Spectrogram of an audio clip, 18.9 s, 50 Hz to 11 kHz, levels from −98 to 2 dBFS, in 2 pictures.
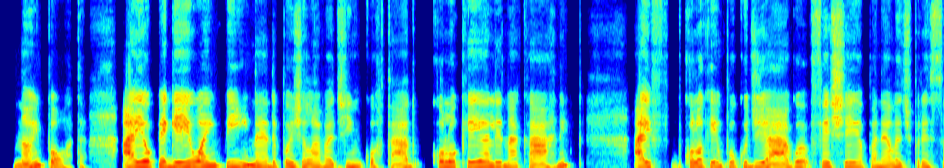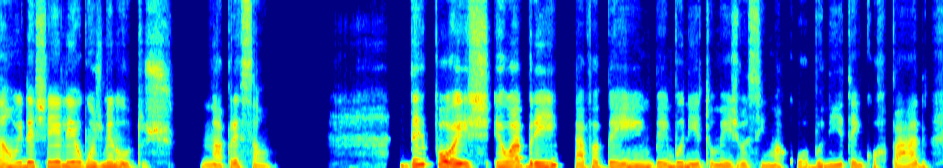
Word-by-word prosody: Não 190 +2 +2
importa. 175 - -1 0.3
Aí 245 +4 +8
eu 280 - +9
peguei 275 -1 +5
o 290 - +4
aipim, 270 -1 +3
né, 265 -5 +3
depois 215 -2 -1
de 210 - -4
lavadinho 210 +2 -1
cortado, 215 -1 -4
coloquei 270 -1 +2
ali 265 -1 +2
na 245 -1 0
carne. 220 +7 0 0.6
Aí 245 +2 +6
fu - - -17 0.2
coloquei 235 +1 +1
um 245 - -2
pouco 240 +2 -5
de 235 +1 -1
água, 205 +9 +3
fechei 220 +1 -1
a - - -7
panela 210 -2 -2
de 210 - -11
pressão 215 +1 -4
e 250 - -3
deixei 255 +2 0
ali 265 -1 0
alguns 255 0 -2
minutos, 260 - -4 0.3
na 190 -4 -5
pressão. 175 -5 -6 1.3
Depois 265 - +3
eu 225 +1 0
abri. 245 +3 +1
Estava 185 0 -5
bem 195 +8 -3
bem 190 +2 -4
bonito 200 -6 -4
mesmo, 170 +3 -4
assim, 185 0 -10
uma 180 0 -6
cor 185 +1 -11
bonita, 185 -1 -5
encorpado. 180 +1 -6
220 Hz, 155 wpm, -23 LUFS, 195-255 Hz, 1.3 s, eu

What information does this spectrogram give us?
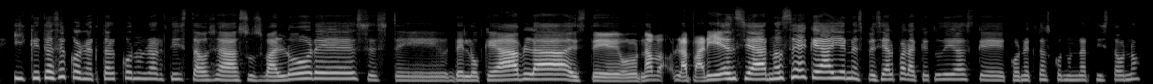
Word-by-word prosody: ¿Y 275 -1 -1
qué 290 +3 -3
te 305 - -1
hace 345 +4 0
conectar 260 -3 -4
con 285 0 -6
un 260 -1 -6
artista?, 245 -3 -5
o 200 - -4
sea, 200 -2 +1
sus 195 -1 -10
valores, 265 +6 -1
este, 180 -2 -9
de 195 +2 -4
lo 185 0 -3
que 200 +1 -2
habla, 235 +2 +6
este, 175 -3 0
o 165 +1 -4
nada 200 +4 +2
má - - -19
la 195 -4 +4
apariencia, 245 - +5
no 270 +3 0
sé 340 +3 0
qué 295 -2 +5
hay 290 +1 +4
en 285 -1 -1
especial 230 0 -4
para 225 -4 -3
que 210 - -10
tú 230 - -12
digas 235 0 -5
que 195 -3 -5
conectas 205 +2 -8
con 215 -2 -12
un 205 0 -8
artista 205 0 -10
o 210 - -7
no. 245 +4 -9
225 Hz, 210 wpm, -23 LUFS, 195-260 Hz, -, habla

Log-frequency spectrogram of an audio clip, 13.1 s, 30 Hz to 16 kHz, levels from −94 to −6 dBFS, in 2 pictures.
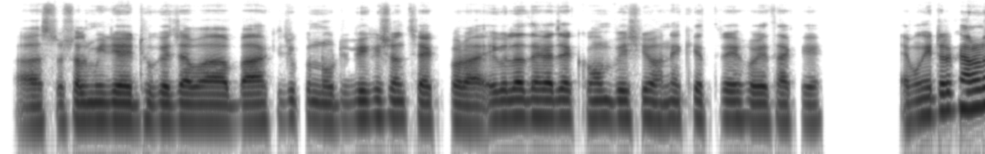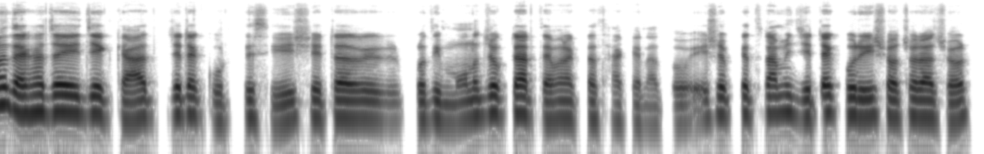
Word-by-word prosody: আ - - -4 0.2
social 120 +1 -1
মিডিয়ায় 125 -1 +3
ঢুকে 120 -1 0
যাওয়া, 115 0 +3 0.2
বা 120 - +5
কিছুক্ষণ 130 0 -7
নোটিফিকেশন 130 +3 -2
চেক 120 -1 +1
করা। 115 -2 +2
এগুলা 135 +2 +3
দেখা 140 -1 +4
যায় 140 -1 +2
কম-বেশি 135 0 -2
অনেক 125 +1 -4
ক্ষেত্রেই 130 0 -2
হয়ে 120 -1 +2
থাকে। 115 0 -4 0.6
এবং 125 - -3
এইটার 180 +3 +2
কারণে 205 +4 +7
দেখা 165 +1 +4
যায় 170 0 +8
এই - - -5
যে 160 - +6 0.2
কাজ 130 +2 +2 0.2
যেটা 155 0 +2
করতেছি 120 0 -10 0.2
সেটার 135 0 +1
এর 130 - -5 0.2
প্রতি 130 +1 -3
মনোযোগটা 145 +5 0
আর - - -15
তেমন 130 +1 -2
একটা 130 - -7
থাকে 120 -1 -12
না। 105 - -14
তো - - -12 0.2
এসব 150 +3 -2
ক্ষেত্রে 160 0 -5
আমি 165 - -3
যেটা 140 +3 +2
করি 150 -2 +3
সচরাচর, 135 -2 0
130 Hz, 200 wpm, -23 LUFS, 120-140 Hz, 0.6 s, যায়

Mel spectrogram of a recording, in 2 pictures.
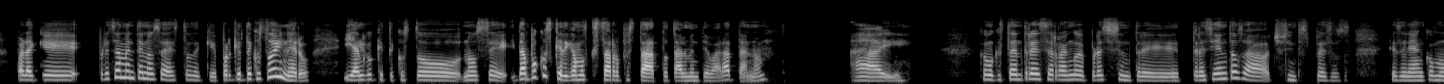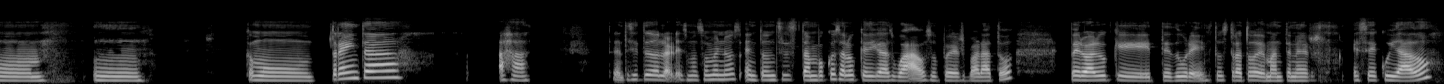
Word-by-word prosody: para 210 -1 +4
que, 210 +2 +1 0.2
precisamente, 295 +3 +2
no 250 - +2
sea 225 -4 0
esto 215 +2 -8
de 195 - -5
que, 175 -1 -7
porque 220 +5 0
te 250 - +2
costó 265 +7 +3
dinero 190 - +5 0.3
y - - 0
algo 215 +4 +3
que 225 - -6
te - - -11
costó, 195 -3 +1
no 205 +1 0
sé, 205 0 -1
y - - -17
tampoco 310 +10 +6
es - - 0
que - - +5
digamos 210 +2 +3
que - - -6
esta 215 - +6
ropa 205 +1 -3
está 175 -5 +7
totalmente 180 -1 -2
barata, 215 +6 -1
¿no?, 180 - -6 0.9
hay, 175 - 0 0.7
como 225 -1 0
que 220 - -11
está 235 +2 0
entre 250 +2 +2
ese 240 -1 0
rango 215 0 0
de 215 - +1
precios 210 +3 -3
entre 175 -3 -3
300 255 +8 -1
a 195 -5 +1
800 205 -4 -8
pesos, 185 -1 -9 0.4
que - - -6
serían 190 0 -1
como, 180 -3 -1 0.5
mm, 185 -2 -1 1.1
como 185 -2 -1 0.2
30 305 +5 +4 1.0
ajá, 195 -2 -1 0.8
37 220 +1 -8
dólares 215 0 0
más 205 -1 -7
o - - -3
menos, 225 +2 -2
entonces 210 +1 -4
tampoco 200 +3 -1
es 240 - -6
algo 215 0 +1
que 200 - -3
digas 190 -1 +1
wao, 180 +1 +4
super 185 -1 -3
barato, 175 +11 -1 0.6
pero 205 -1 +5
algo 200 +1 +3
que 180 -4 -1
te 180 -1 -3
dure, 185 0 0
entonces 195 +1 -8
trato 190 0 -1
de 185 -2 +1
mantener 175 0 -2 0.4
ese 195 0 -5
cuidado, 195 - +3
200 Hz, 160 wpm, -23 LUFS, 185-220 Hz, 1.1 s, está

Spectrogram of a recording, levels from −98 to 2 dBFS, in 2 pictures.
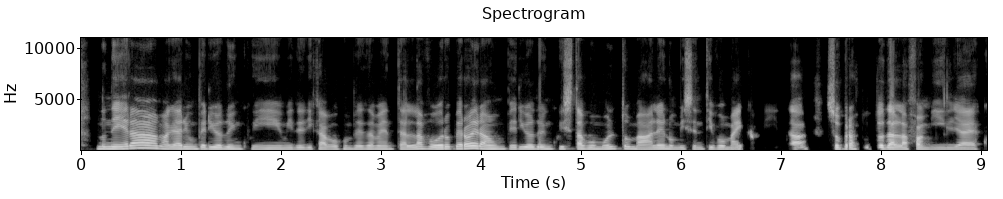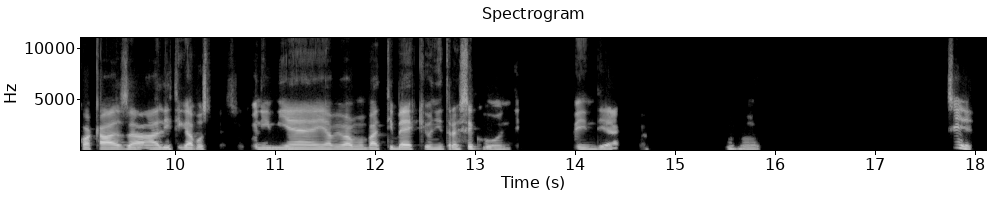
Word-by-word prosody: non 180 0 +1
era 235 +6 +5
magari 175 -4 +2
un 170 - -1
periodo 165 0 +1
in 160 -1 -1
cui 150 0 -5
mi 145 - -5
dedicavo 140 0 -2
completamente 145 0 -3
al 145 - +2
lavoro, 180 0 +3
però 195 +3 +4
era 205 -7 +6
un 165 0 0
periodo 170 +1 +1
in 165 -1 -1
cui 165 +2 -5
stavo 160 -2 +1
molto 175 +4 -2
male, 145 +2 +2
non 155 -2 -2
mi 150 - -5
sentivo 150 +1 -3
mai 145 0 -1
capita, 135 0 -3 0.2
soprattutto 165 0 +1
dalla 150 -2 +5
famiglia 130 -3 -1
ecco, 130 +3 -3
a 140 - +1
casa 130 0 +1
litigavo 140 0 -1
spesso - - -12
con - - -7
i 140 0 -4
miei, 140 -1 0
avevamo 130 0 -2
battibecchi 135 0 0
ogni 135 0 -4
3 140 +2 -3
secondi, 125 -7 -4 0.5
quindi 130 0 -5
ecco. 120 0 -4 1.1
Mh-mh. 130 -4 -11 2.0
Sì. - - -1
150 Hz, 150 wpm, -24 LUFS, 135-165 Hz, 2.0 s, era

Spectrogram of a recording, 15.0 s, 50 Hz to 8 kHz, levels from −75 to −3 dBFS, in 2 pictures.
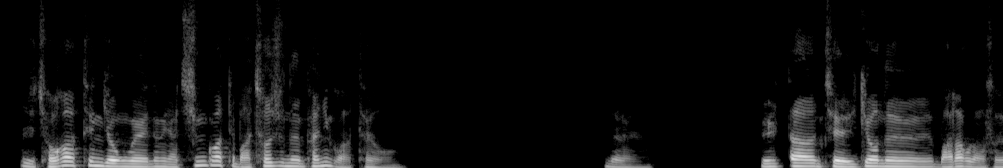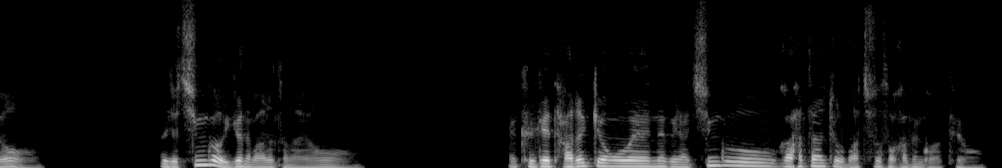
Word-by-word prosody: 이제 140 -5 -4
저 135 - +2
같은 190 -1 +3
경우에는 135 -4 +4
그냥 120 -3 -2
친구한테 200 - -1
맞춰주는 155 +7 0
편인 160 +5 0
것 - - -6
같아요. 95 -1 -10 1.5
네. 120 -5 -7 1.1
일단 145 +1 +4
제 140 - +5
의견을 135 0 +3
말하고 125 +2 +1
나서요, 110 -2 -6 0.9
이제 125 -2 0
친구가 215 - +1
의견을 130 +1 -1
말하잖아요. 105 -3 -8 1.1
그 130 - -10
그게 140 +2 +2
다를 140 +3 +1
경우에는 145 -3 +2
그냥 120 -1 -4
친구가 170 - -2
하자는 150 0 -1
쪽으로 140 -5 -4
맞춰서 120 +4 -7
가는 115 +1 -8
것 95 -4 -12
같아요. 95 -3 -15
135 Hz, 320 characters per minute, -24 LUFS, 110-150 Hz, 1.5 s, 제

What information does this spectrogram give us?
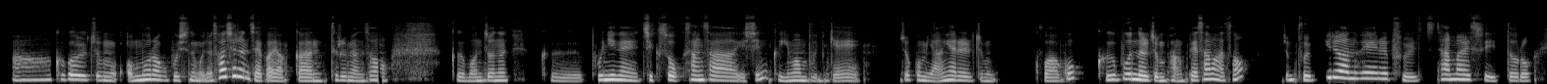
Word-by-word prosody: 아 205 +2 -2
그걸 220 -2 +3
좀 190 -4 -3
업무라고 210 +1 +3
보시는군요. 185 0 -3
사실은 355 -1 +5
제가 175 -9 0
약간 165 0 -2
들으면서 185 -1 -2 0.7
그 - - -9
먼저는 175 +2 -1 0.3
그 155 -4 -9
본인의 210 -4 +5
직속 195 0 -1
상사이신 210 - 0
그 - - -7
임원분께 165 -2 -3 0.4
쪼끔 205 -3 -2
양해를 185 +3 0
좀 160 -2 -8 0.4
구하고 255 - -3
그분을 220 0 +5
좀 175 -1 +1
방패 185 +1 -2
삼아서 235 - +1 0.3
좀 210 - +1
불필요한 275 +9 +3
회의를 270 -2 +2
불참할 230 +4 0
수 220 -2 -8
있도록 170 0 -4
195 Hz, 295 characters per minute, -22 LUFS, 175-220 Hz, 0.7 s, 사실은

